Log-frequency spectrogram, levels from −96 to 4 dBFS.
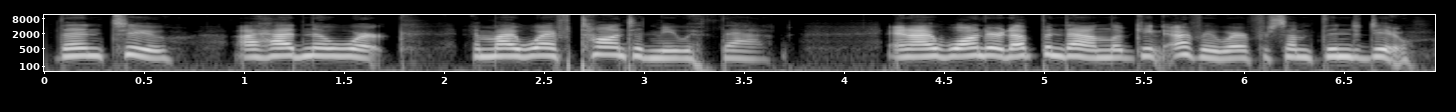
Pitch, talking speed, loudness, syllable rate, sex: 240 Hz, 215 wpm, -20 LUFS, 6.1 syllables/s, female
